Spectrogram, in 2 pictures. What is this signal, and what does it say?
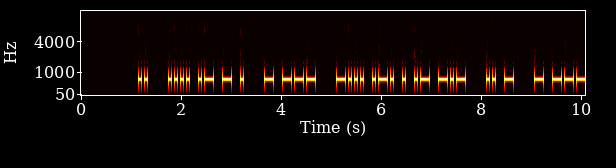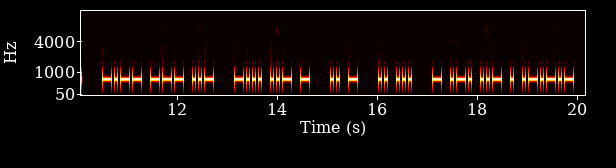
Morse code, heard as a keyed tone, about 21 wpm, 700 Hz. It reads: I HATE TO BREAK IT TO YOU BUT IT IS TRUE.
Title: Sentences with 8-Word Phrases - 20wpm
